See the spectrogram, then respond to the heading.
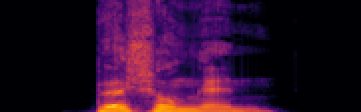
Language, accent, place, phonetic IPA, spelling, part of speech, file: German, Germany, Berlin, [ˈbœʃʊŋən], Böschungen, noun, De-Böschungen.ogg
- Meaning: plural of Böschung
